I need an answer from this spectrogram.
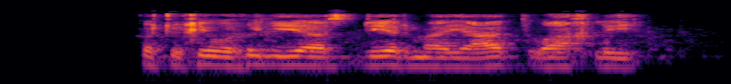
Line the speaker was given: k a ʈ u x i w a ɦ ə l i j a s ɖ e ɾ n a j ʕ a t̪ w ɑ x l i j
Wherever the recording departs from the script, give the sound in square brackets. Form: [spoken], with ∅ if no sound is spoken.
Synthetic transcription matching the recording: k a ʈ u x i w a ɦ ə l i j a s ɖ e ɾ [m] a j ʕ a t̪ w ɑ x l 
